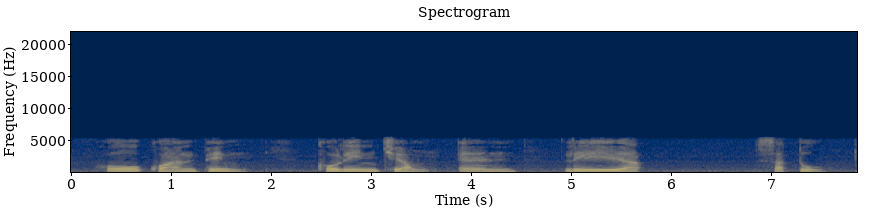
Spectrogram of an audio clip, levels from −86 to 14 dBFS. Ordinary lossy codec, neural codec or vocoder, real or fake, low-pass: AAC, 48 kbps; codec, 16 kHz, 16 kbps, FunCodec, trained on LibriTTS, 50 frames a second; fake; 5.4 kHz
